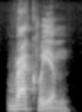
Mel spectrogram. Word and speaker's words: requiem: Requiem, essentially, is the word. Requiem. Well, I didn't know how to pronounce that. I thought it was pronounced requiem. I thought it was requiem.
